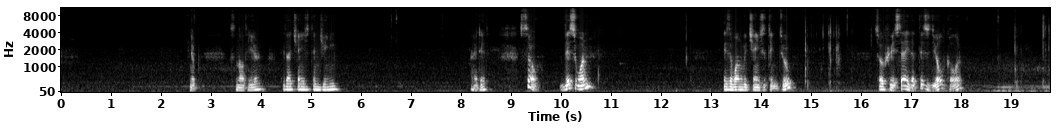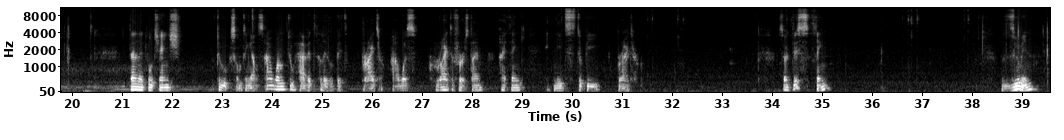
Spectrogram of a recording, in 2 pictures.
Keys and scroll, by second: 15.3 ctrl+c, 19.7 ctrl+v.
